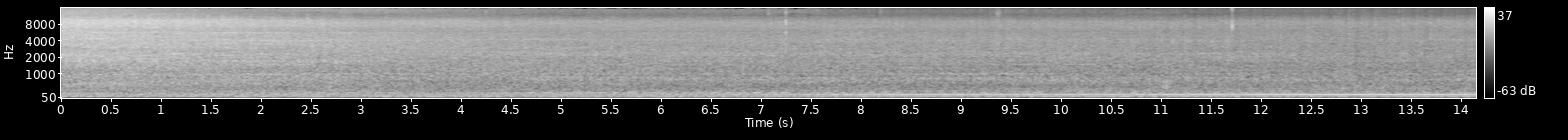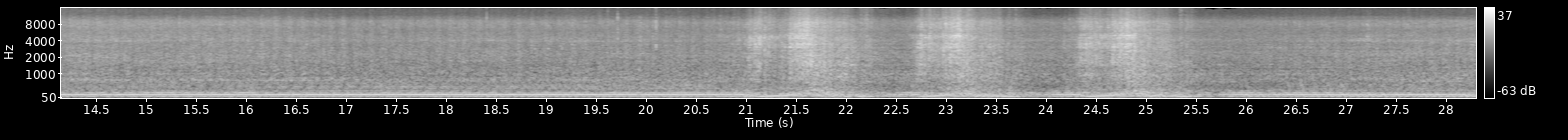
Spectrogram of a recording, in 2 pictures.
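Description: The 1964 Chrysler Imperial's 413 cubic-inch big-block V8 idles steadily, then is revved three times in quick succession near the end.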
